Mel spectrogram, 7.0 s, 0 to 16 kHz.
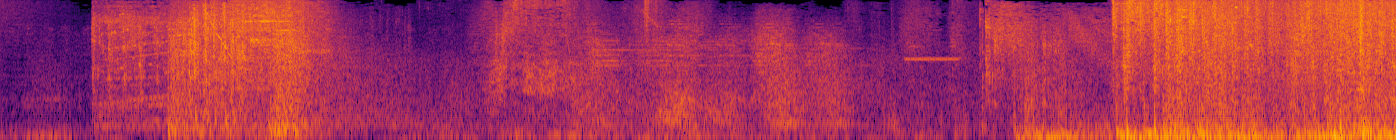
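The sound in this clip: Rapid gunfire from the video game Destiny 2 during a zone-capture multiplayer match: dense, overlapping bursts of shots roll on for several seconds, with a brief lull before a louder, heavier barrage near the end.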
